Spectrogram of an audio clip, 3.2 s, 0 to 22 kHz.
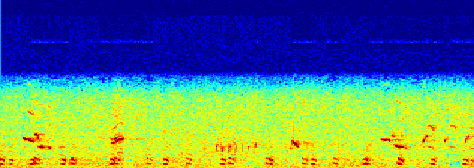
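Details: A tree squirrel's alarm call on a morning safari drive at sunrise, May 18, 2016: quick, clucking chuck notes repeated several times a second, alarmed as if by a possible leopard, with alarmed kudu nearby and thin high chips of birds, including alarm-calling hornbills.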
